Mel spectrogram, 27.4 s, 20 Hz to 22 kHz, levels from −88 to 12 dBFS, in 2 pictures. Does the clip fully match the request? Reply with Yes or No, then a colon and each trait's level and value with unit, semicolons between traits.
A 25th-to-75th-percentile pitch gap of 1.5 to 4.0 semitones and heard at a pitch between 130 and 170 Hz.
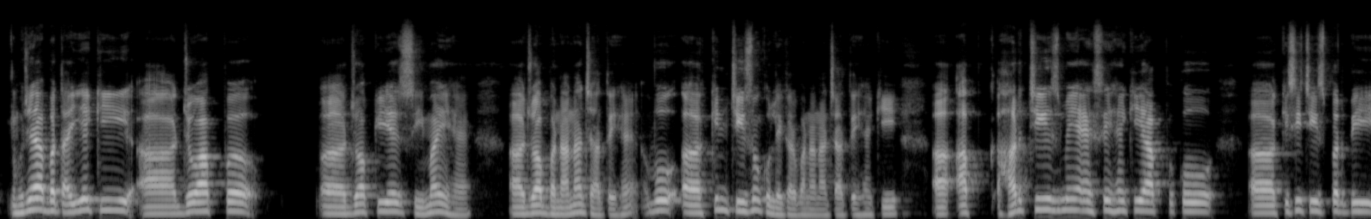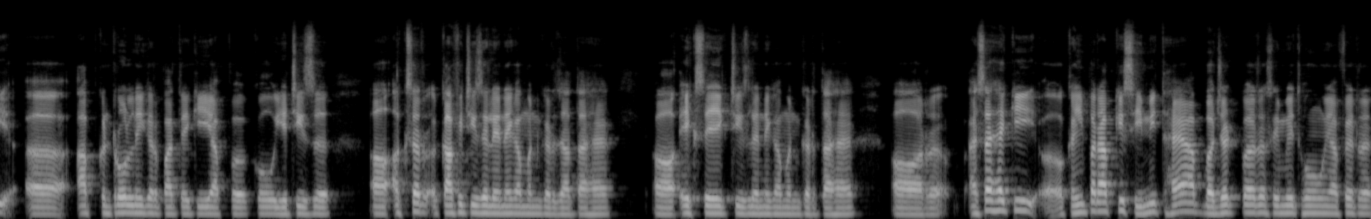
No: average, 5.0 semitones; low, 135 Hz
